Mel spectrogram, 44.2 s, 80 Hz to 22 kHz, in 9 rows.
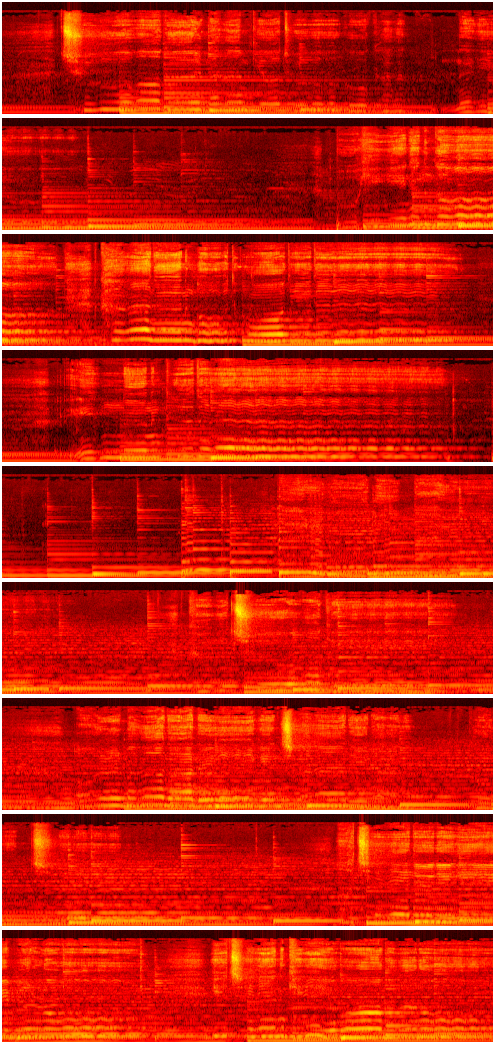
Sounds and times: Music: 0.0s - 44.1s.

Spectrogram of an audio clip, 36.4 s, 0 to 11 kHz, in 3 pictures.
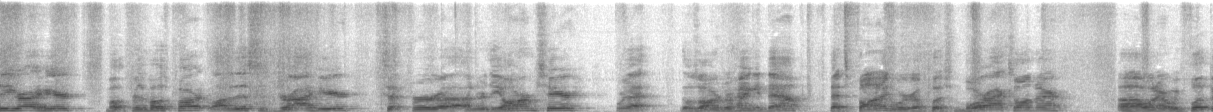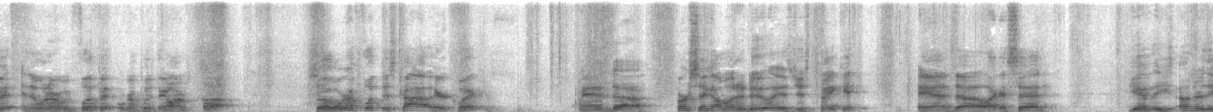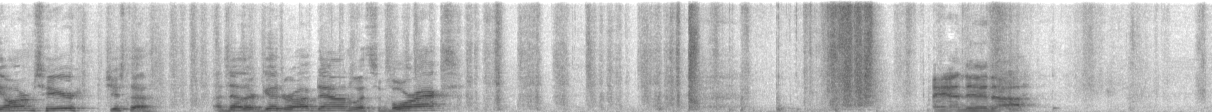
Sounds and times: Speech: 0.0s - 14.5s, 15.2s - 17.1s, 17.9s - 22.7s, 23.4s - 28.9s, 33.6s - 34.7s.

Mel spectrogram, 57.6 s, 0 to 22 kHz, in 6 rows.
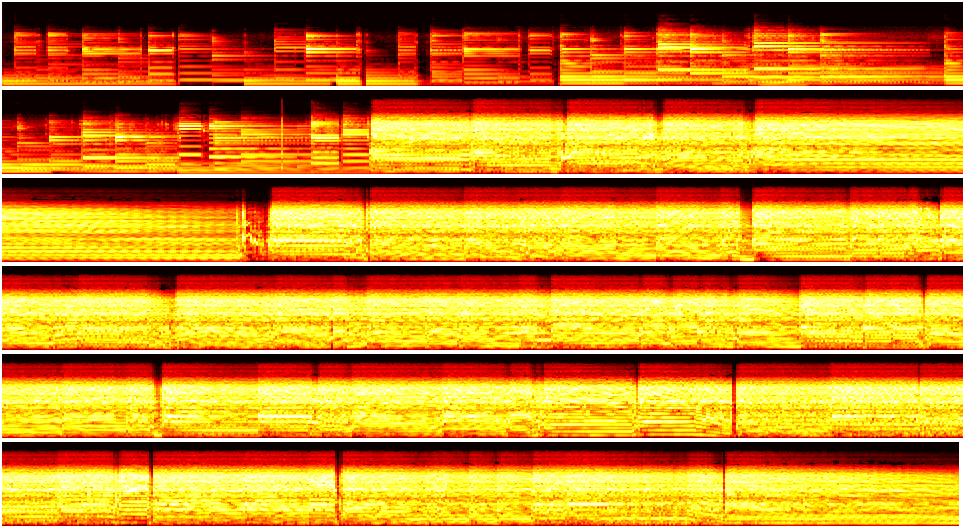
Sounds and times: Electric guitar: 0.0s - 57.6s
Strum: 0.1s - 57.6s.

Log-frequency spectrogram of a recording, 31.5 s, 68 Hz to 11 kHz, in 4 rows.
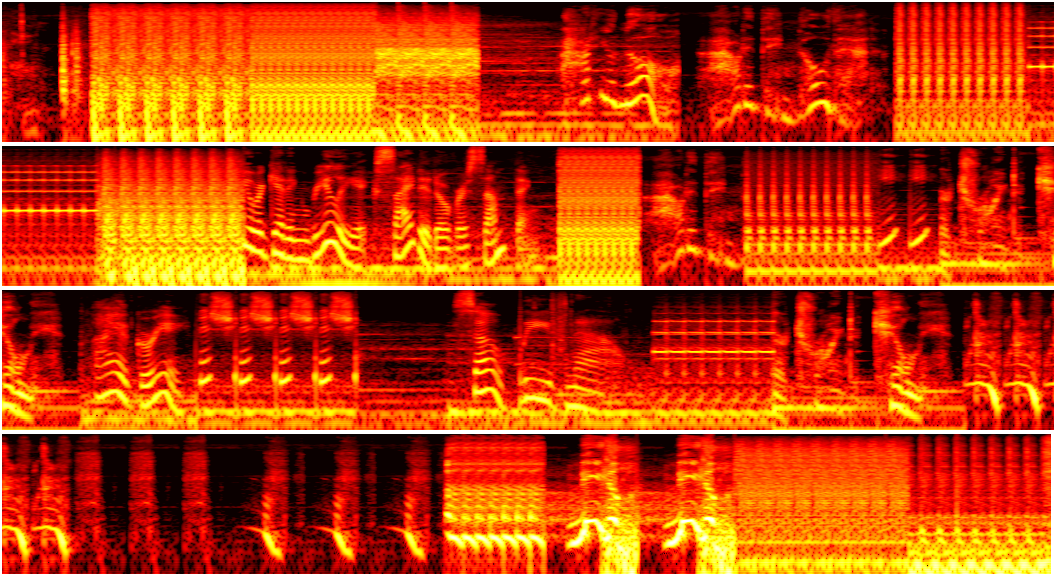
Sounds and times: Music: 3.6s - 5.4s, 9.7s - 12.1s, 13.6s - 23.0s
Speech: 9.7s - 11.9s, 19.2s - 20.5s, 27.9s - 29.2s.

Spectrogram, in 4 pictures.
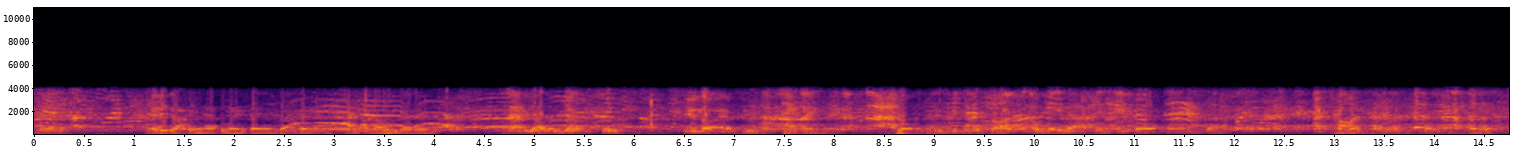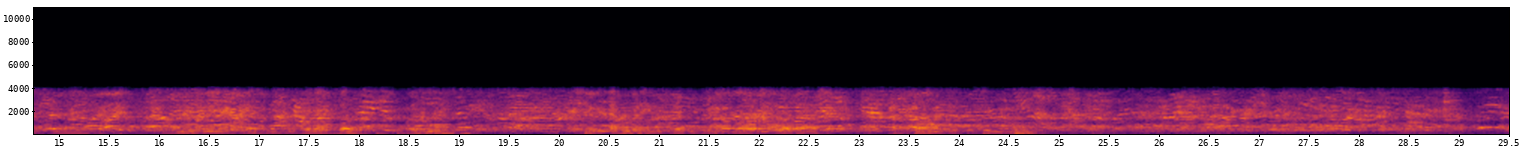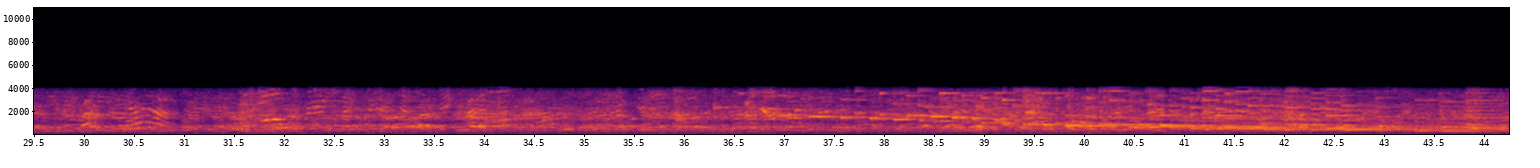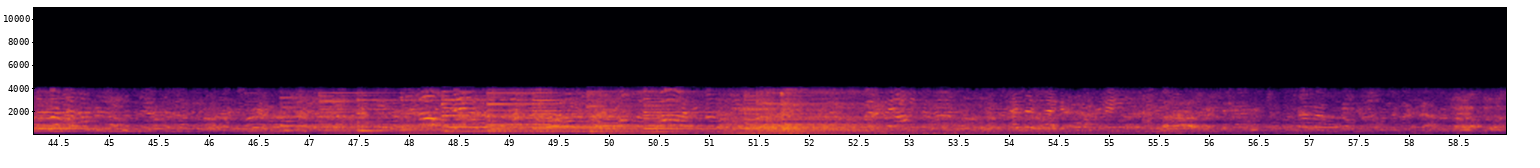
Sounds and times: Speech: 0.0s - 58.9s.

